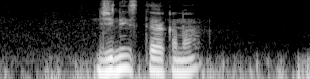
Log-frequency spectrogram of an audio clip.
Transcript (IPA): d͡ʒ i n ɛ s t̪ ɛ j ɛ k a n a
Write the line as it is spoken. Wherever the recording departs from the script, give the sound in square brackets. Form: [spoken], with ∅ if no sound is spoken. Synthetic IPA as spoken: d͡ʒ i n [i] s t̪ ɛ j [a] k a n a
